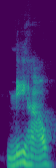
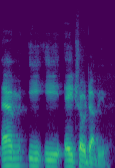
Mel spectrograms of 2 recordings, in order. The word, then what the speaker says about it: Mehow: So you're speaking like Mehow, MEHOW. Yep. But someone's like they sound it out phonetically and they do MEEHOW.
